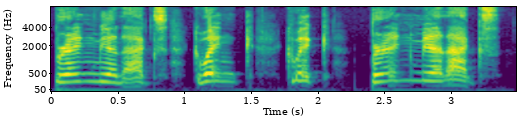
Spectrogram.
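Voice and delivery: high, loud shout for help; urgent call. Acted. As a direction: Jack calls desperately to his mother. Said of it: "he called out".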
